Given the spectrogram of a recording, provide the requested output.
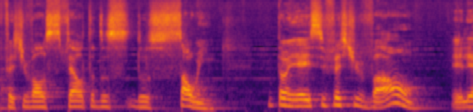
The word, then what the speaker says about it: Samhain: Na realidade, é, se escreve Samhain. Uhum. Já teve pronúncia que é Suwin. Eu procurei lá, tem uma discussão etimológica de uma galera de linguística, cara, tudo brigando. Mas sim, o, o, consenso até então é que é Samhain.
